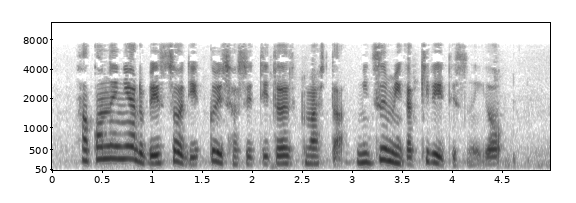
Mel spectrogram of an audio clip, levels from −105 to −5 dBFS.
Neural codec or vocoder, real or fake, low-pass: none; real; 7.2 kHz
